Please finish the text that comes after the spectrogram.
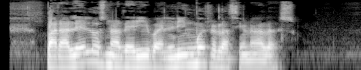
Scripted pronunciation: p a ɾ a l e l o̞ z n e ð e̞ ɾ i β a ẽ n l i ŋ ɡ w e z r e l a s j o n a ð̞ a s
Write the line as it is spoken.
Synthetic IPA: p a ɾ a l e l o̞ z n a ð e̞ ɾ i β a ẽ n l i ŋ ɡ w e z r e l a θ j o n a ð̞ a s

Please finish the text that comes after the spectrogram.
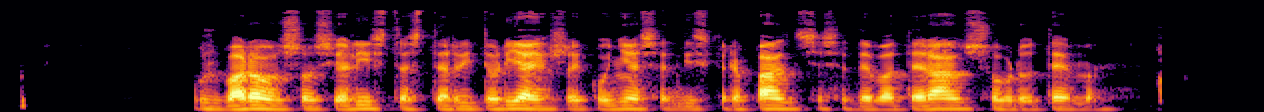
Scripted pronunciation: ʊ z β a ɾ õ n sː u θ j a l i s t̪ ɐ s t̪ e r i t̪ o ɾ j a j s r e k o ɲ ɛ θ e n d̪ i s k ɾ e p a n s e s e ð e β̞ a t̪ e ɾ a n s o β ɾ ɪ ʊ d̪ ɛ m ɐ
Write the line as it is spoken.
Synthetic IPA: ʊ z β a ɾ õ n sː o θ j a l i s t̪ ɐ s t̪ e r i t̪ o ɾ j a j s r e k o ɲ ɛ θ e n d̪ i s k ɾ e p a n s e s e ð e β̞ a t̪ e ɾ a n s o β ɾ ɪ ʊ t̪ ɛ m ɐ

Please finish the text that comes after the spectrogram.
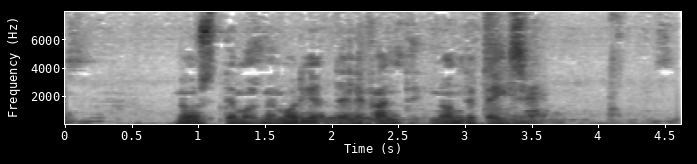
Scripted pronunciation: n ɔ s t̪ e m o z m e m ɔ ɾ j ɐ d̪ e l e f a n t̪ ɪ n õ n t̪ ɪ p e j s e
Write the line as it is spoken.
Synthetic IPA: n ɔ s t̪ e m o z m e m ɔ ɾ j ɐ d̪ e l e f a n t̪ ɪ n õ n d̪ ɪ p e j s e

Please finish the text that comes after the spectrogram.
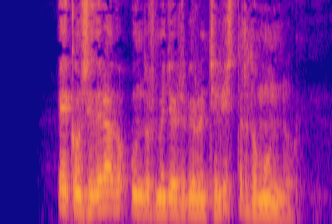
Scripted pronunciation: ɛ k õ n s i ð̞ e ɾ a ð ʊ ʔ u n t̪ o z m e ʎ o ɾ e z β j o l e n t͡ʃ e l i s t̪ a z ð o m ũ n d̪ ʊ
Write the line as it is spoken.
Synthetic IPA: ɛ k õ n s i ð̞ e ɾ a ð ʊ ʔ u n d̪ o z m e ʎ o ɾ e z β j o l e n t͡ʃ e l i s t̪ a z ð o m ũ n d̪ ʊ

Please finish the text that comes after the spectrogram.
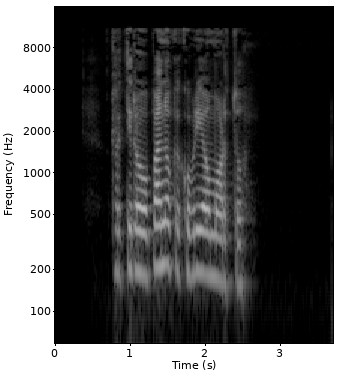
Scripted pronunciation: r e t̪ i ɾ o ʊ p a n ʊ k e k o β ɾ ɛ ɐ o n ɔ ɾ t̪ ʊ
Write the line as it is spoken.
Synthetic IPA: r e t̪ i ɾ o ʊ p a n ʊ k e k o β ɾ i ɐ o m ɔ ɾ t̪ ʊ

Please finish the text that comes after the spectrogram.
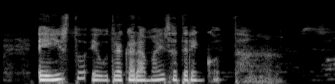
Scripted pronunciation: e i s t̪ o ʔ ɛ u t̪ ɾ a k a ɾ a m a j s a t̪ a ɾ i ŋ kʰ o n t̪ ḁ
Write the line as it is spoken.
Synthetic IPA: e i s t̪ o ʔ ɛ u t̪ ɾ a k a ɾ a m a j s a t̪ e ɾ e ŋ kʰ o n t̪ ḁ

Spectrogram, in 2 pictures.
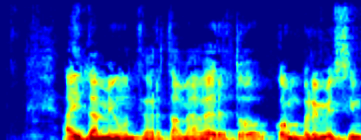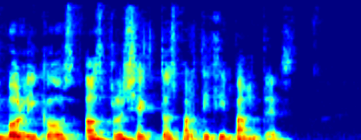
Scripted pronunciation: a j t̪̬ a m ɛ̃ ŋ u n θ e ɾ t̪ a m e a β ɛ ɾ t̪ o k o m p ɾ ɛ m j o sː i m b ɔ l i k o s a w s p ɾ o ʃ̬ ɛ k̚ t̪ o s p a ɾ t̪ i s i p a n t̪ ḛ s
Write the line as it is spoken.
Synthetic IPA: a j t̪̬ a m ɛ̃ ŋ u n θ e ɾ t̪ a m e a β ɛ ɾ t̪ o k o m p ɾ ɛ m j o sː i m b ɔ l i k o s a w s p ɾ o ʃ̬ ɛ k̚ t̪ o s p a ɾ t̪ i θ i p a n t̪ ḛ s

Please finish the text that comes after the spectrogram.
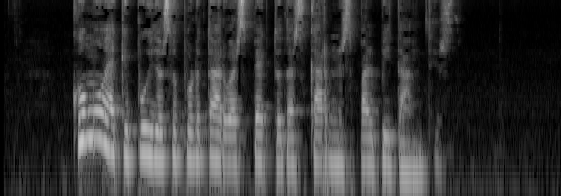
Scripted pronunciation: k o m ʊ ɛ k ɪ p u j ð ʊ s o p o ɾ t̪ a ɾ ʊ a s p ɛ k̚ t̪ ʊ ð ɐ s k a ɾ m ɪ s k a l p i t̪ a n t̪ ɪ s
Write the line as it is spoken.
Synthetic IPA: k o m ʊ ɛ k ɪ p u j ð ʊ s o p o ɾ t̪ a ɾ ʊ a s p ɛ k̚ t̪ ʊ ð ɐ s k a ɾ n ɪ s p a l p i t̪ a n t̪ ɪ s

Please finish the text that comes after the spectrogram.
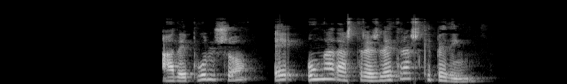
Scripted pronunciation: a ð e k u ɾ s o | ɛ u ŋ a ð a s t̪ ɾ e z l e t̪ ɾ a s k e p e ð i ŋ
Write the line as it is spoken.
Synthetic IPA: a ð e p u l s o | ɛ u ŋ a ð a s t̪ ɾ e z l e t̪ ɾ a s k e p e ð i ŋ

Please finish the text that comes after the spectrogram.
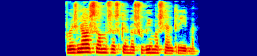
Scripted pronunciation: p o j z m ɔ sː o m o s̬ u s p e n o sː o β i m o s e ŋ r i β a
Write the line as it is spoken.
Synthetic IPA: p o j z n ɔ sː o m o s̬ o s k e n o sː u β i m o s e n r i β a

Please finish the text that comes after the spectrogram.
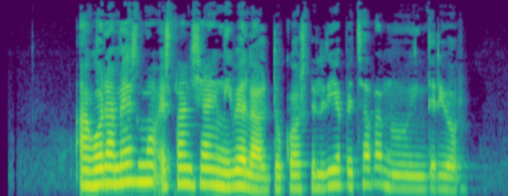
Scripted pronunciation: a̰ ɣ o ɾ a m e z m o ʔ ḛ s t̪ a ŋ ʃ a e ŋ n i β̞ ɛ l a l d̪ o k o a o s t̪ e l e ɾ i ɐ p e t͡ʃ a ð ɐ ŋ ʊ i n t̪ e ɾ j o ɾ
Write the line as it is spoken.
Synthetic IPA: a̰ ɣ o ɾ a m e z m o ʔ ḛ s t̪ a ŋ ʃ a e ŋ n i β̞ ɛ l a l t̪ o k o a o s t̪ e l e ɾ i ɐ p e t͡ʃ a ð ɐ n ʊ i n t̪ e ɾ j o ɾ

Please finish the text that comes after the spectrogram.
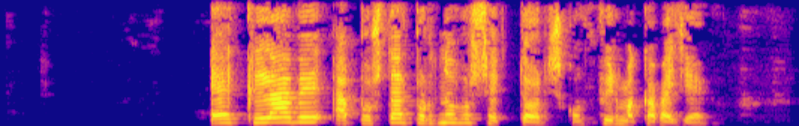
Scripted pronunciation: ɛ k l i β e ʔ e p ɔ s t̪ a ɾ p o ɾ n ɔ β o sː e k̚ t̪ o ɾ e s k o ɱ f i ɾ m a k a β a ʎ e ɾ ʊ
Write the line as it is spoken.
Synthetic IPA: ɛ k l a β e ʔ a p o s t̪ a ɾ p o ɾ n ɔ β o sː e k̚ t̪ o ɾ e s k o ɱ f i ɾ m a k a β a ʎ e ɾ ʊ

